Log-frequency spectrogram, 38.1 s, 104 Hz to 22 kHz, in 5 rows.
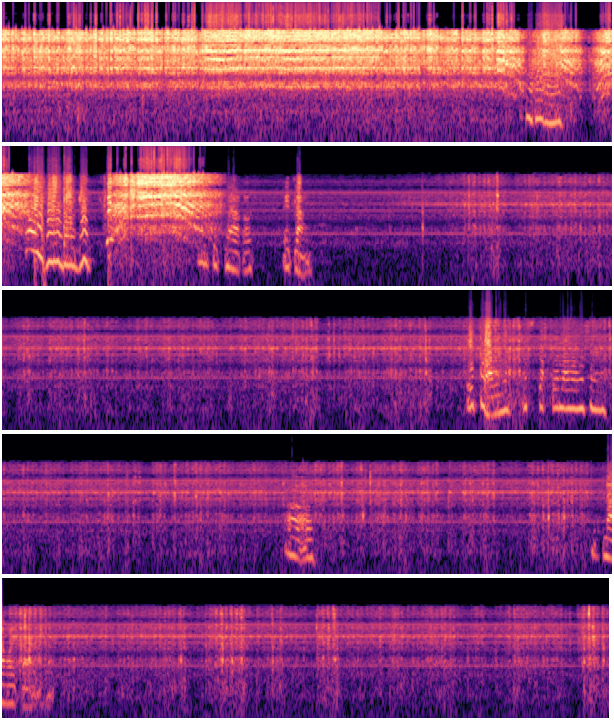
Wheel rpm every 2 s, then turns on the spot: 230, 230, 230, 80, 70, 0, 0, 20, 10, 20, 20, 20, 20, 20, 10, 20, 10, 10, 10.
14-38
